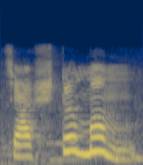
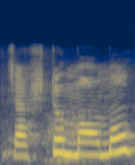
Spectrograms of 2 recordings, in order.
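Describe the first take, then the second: First: The word runs together and ends in bare m. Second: The word breaks and ends with an 'o' vowel. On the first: The speaker calls it right. "পরেরটা অর্ধ উচ্চারণ" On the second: The speaker calls it wrong. "চাষ্ট মমও কিন্তু নয়"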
